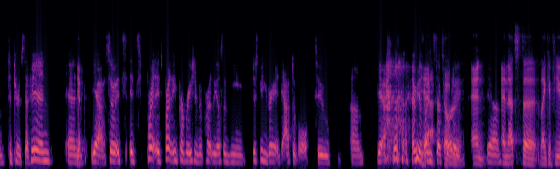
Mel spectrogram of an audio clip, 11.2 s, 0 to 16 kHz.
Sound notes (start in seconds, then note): 7.8 laughing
